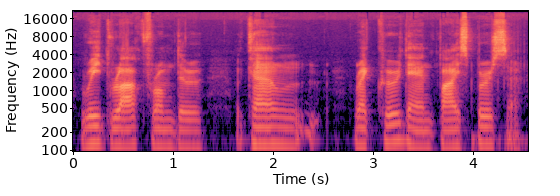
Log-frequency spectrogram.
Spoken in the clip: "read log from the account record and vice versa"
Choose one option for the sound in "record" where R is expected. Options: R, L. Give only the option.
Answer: R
